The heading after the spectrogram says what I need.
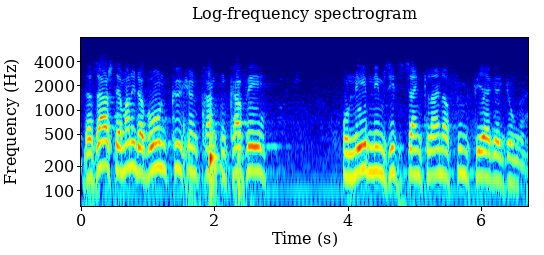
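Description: A man preaching a sermon in a church, fervent and dramatic, telling a story with sudden shouted lines. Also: a little high, normal speed, a little hiss or hum. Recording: tinny old radio broadcast with long hall reverb.

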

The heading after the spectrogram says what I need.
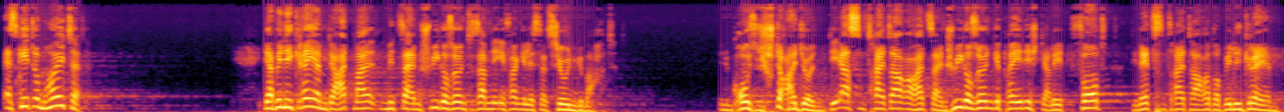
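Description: In an echoey church hall, a high-voiced man talks a little fast as he preaches to the congregation. His evangelistic message comes across as commanding and urgent, and he drives it home with emphatic repetition.

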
